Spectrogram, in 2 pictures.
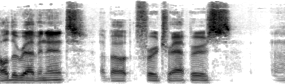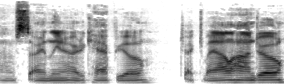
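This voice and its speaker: A man with an American accent, very deep and low in pitch, with a bright, sharp tone, on a very clean recording with a silent background. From Michigan, US. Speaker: actor. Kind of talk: casual interview chat.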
